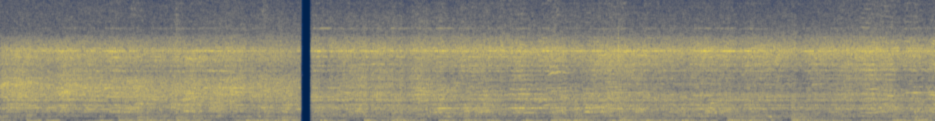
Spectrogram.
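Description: Loud, continuous devotional music during a temple puja, with crowd noise beneath. It drops out for an instant about four and a half seconds in.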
